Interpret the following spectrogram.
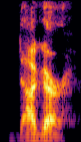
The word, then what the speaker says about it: Duggar: to represent people like duggar rhymes with hugger who i bet is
